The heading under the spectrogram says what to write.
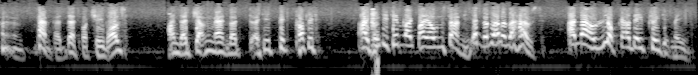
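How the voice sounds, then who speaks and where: A man's voice: high-pitched, wildly swooping pitch, moderate pace, husky, full character voice. An actor playing a miserly, self-pitying old man, whining and blustering in 1940s radio drama style. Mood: self-pitying, bitter. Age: older. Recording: dull, noisy 1940s radio recording.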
